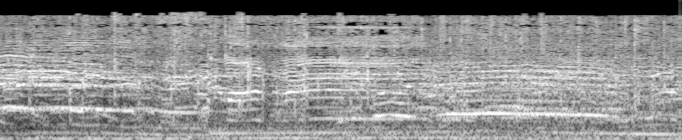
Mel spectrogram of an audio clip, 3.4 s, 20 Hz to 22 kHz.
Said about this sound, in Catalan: Pues así, con aplausos, con vítores y también con banderas de España, era recibido cuando a las 10:05 de la mañana llegaba la Zarzuela. El rey don Juan Carlos llegaba a la que ha sido su casa durante 57 años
